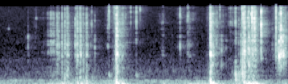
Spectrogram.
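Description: A utility knife blade scrapes along the surface of a solid, palm-sized white soap bar with a gold coating. Dry, crunchy scraping bursts with a bright hiss come in quick strokes, with a few sharper crackles standing out.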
